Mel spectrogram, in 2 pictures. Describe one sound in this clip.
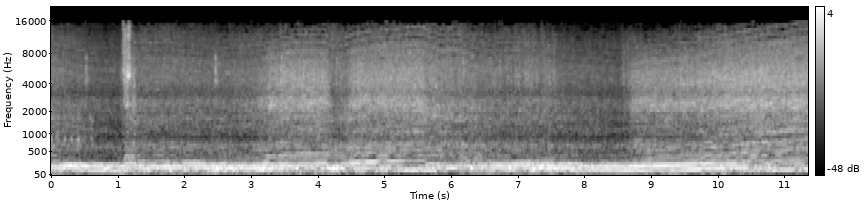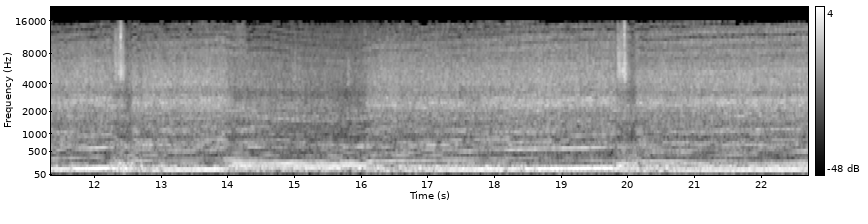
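A race car engine roars loudly, its pitch rising and falling as the car speeds up and shifts gears.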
